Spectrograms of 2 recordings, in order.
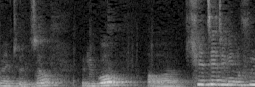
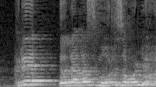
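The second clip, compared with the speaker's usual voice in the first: higher, louder command with a laugh; commanding shout; 5 semitones higher, 8 dB louder than usual. Retold or imitated. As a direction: test the spirit loudly. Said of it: "그럼 오른손 딱 올려".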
